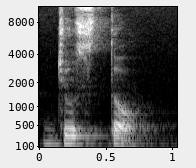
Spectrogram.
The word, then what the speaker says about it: giusto: It contains GIU, so it is pronounced as Justo.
